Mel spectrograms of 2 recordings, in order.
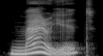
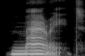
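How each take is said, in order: First: The ending is an extra 'id' syllable. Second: The ending adds no extra syllable. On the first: The speaker calls it wrong. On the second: The speaker calls it right.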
